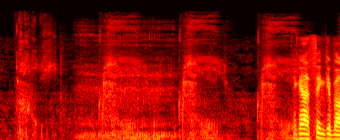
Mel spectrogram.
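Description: Flames crackle on a burning zombie.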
